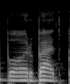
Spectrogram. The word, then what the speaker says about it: باربد: بنابر نوشته های لغتنامه علامه دهخدا اسمش رو دو جور میشه تلفظ کرد هم با زمه که در حال حاضر معروفتره و هم با فتحه اما باربد با فتحه قدیمیتر و معتبرتره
